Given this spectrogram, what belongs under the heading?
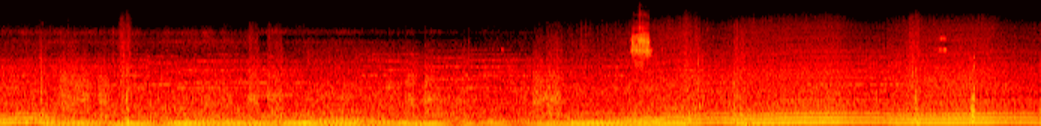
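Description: A car engine in PUBG Mobile hums steadily, its pitch rising and dipping as the vehicle accelerates and shifts, with faint game effects in the background.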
